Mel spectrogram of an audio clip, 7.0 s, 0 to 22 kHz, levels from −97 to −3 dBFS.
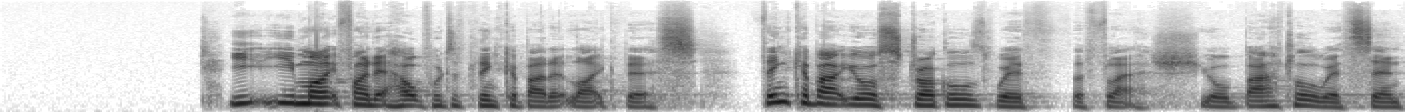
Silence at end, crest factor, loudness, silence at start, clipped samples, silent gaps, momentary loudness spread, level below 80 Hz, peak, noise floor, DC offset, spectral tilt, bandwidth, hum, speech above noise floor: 0 s; 20 dB; -22 LUFS; 1 s; under 0.1%; none; 12 LU; -76 dBFS; -2 dBFS; -72 dBFS; under 0.1%; -5 dB/octave; 19.5 kHz; none; 50 dB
